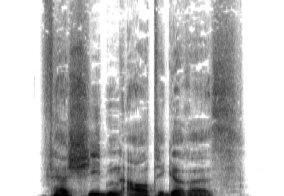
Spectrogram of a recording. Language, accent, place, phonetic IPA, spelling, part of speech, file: German, Germany, Berlin, [fɛɐ̯ˈʃiːdn̩ˌʔaːɐ̯tɪɡəʁəs], verschiedenartigeres, adjective, De-verschiedenartigeres.ogg
- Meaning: strong/mixed nominative/accusative neuter singular comparative degree of verschiedenartig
